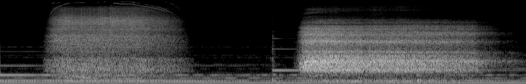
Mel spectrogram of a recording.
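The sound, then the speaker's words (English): A deep breath in and out during a guided calming exercise: a long, airy inhale lasting about a second and a half, a short pause, then a louder, breathy exhale that slowly trails off over a soft low hum. “let's take one last deep dragon breath in and out.”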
